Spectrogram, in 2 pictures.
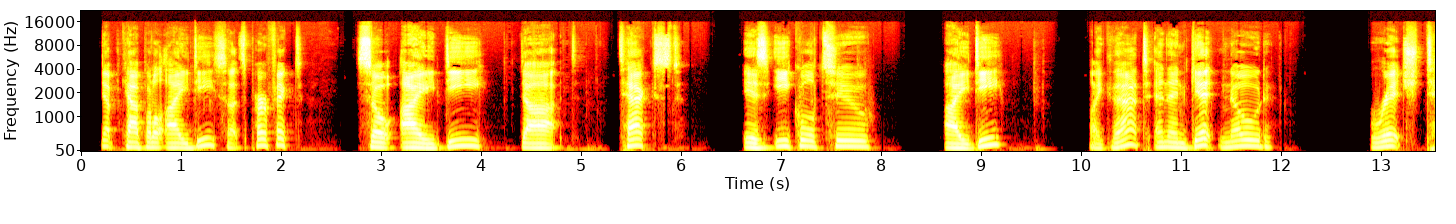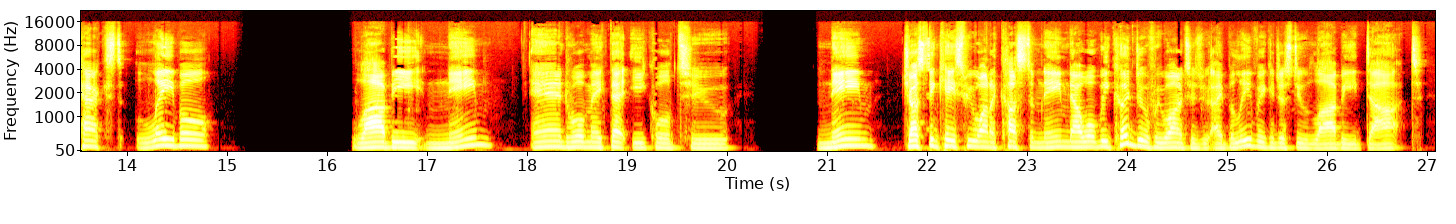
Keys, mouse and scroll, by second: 1.6 Right, 2.3-16.7 typing, 10.0 Tab, 18.1-19.7 typing, 22.0 click, 22.1 click, 22.5-24.1 typing, 24.7-25.4 scroll, 25.9-27.0 scroll.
